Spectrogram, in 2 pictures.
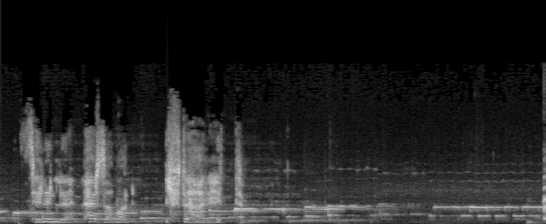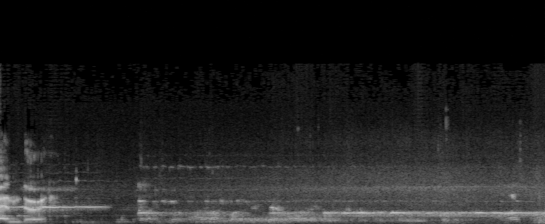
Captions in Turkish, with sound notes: Seninle her zaman iftihar ettim. Ben de öyle! [Tren garı ortam gürültüsü]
